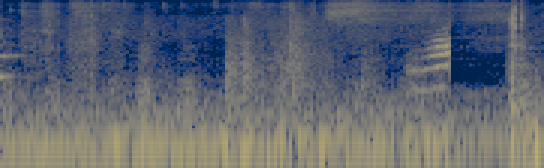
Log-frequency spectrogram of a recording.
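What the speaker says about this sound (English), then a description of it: "That sound is from my cat Nubi, who is very happy now." A cat meows once, short and rising, near the end, over a low background hum, with some faint rustling before it.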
